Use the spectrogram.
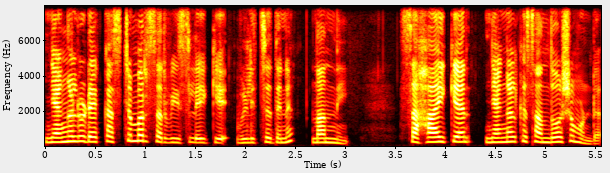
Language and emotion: Malayalam, happy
